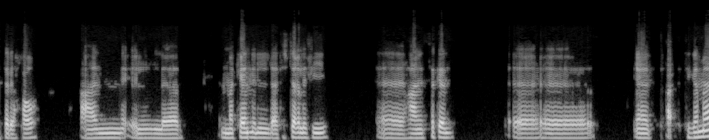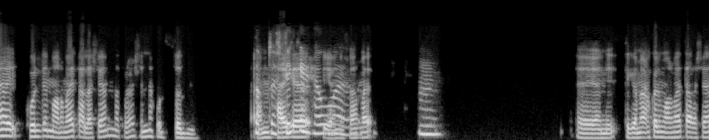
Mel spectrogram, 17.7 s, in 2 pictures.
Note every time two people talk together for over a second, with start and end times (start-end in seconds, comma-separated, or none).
12.1-13.3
